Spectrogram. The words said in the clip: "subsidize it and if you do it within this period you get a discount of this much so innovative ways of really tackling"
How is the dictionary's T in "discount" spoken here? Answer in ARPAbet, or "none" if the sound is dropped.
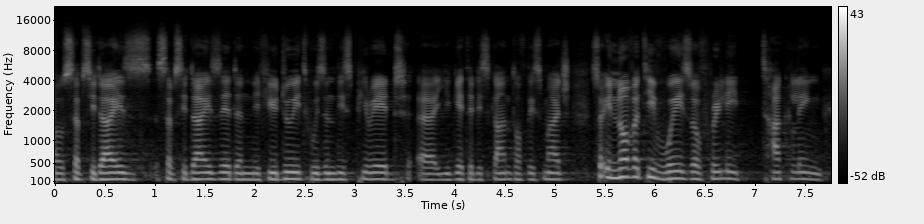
T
